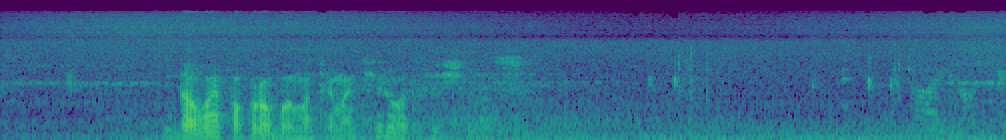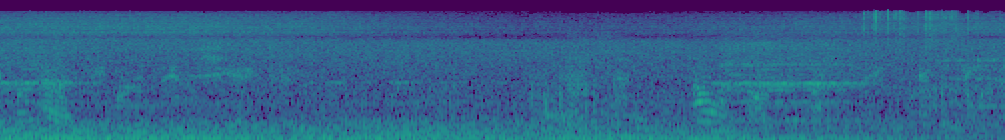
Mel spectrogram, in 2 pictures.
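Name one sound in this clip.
A spaceship's engine rumbles low and steady.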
